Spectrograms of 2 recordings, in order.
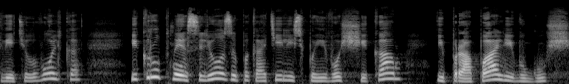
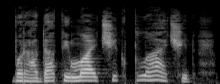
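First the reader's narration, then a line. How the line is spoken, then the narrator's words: Crowd whispering. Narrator (Russian): пошел шепот по всей толпе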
